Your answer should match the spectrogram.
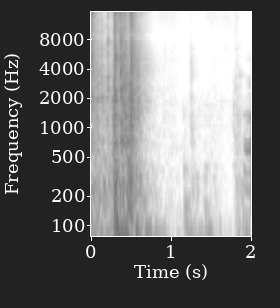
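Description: Closet door being pushed open: a short, noisy scrape and rattle with a low rumble in the first half second, then quieter handling sounds.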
